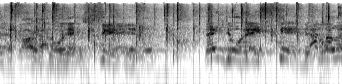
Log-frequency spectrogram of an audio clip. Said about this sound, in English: Let's just give Attack on Titan a I'm gonna give them a hand clap.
